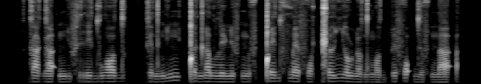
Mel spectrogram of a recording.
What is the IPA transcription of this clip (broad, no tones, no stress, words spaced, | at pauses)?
kaɡaʔ ŋifrid wɔd | kɛdŋi ŋiǃɛdɳawli ɳifŋɵfǃed fwɛfɔǁɵ ʎɔwɳɔdŋɔd pefɔʔdɵf n̪aʔ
